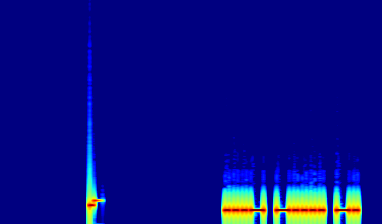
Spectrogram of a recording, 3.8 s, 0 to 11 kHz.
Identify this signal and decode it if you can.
Morse code, heard as a keyed tone, about 28 wpm, 700 Hz. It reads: V6N
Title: All Cut Numbers - 3-Digit 28wpm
